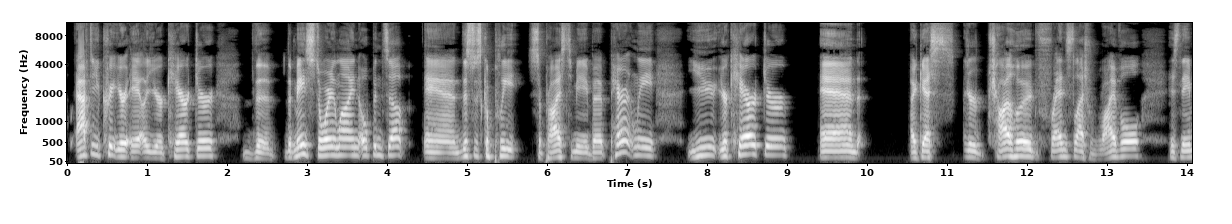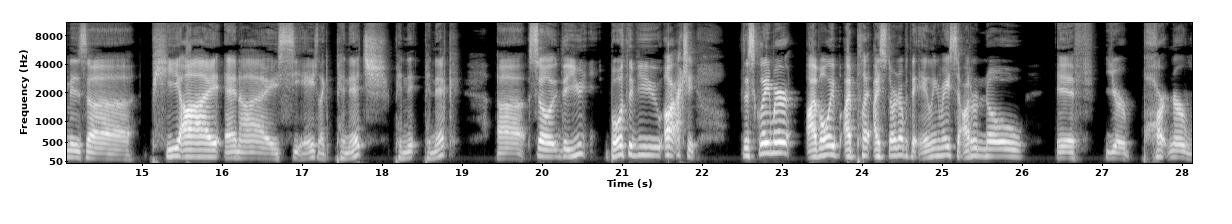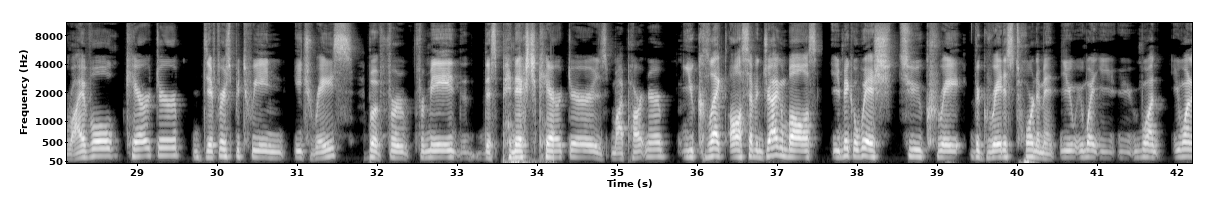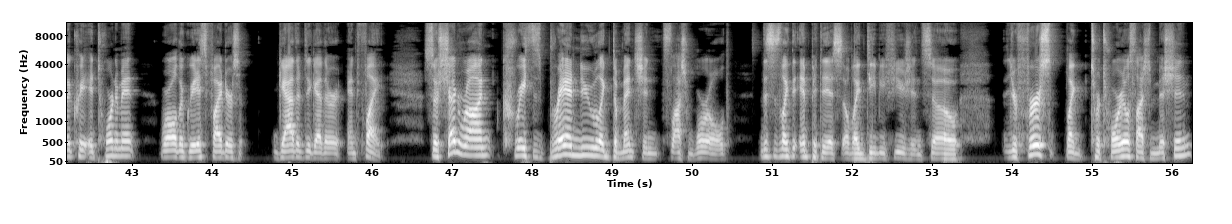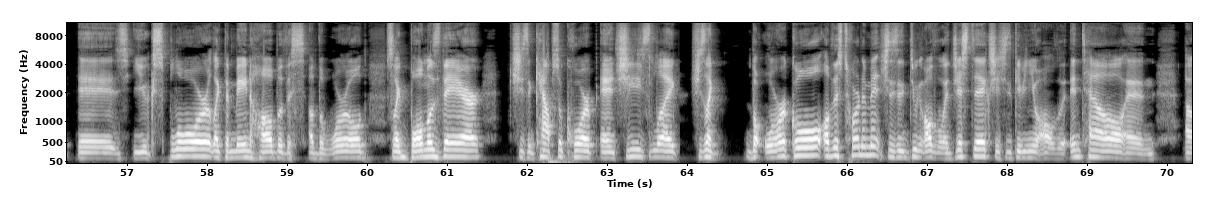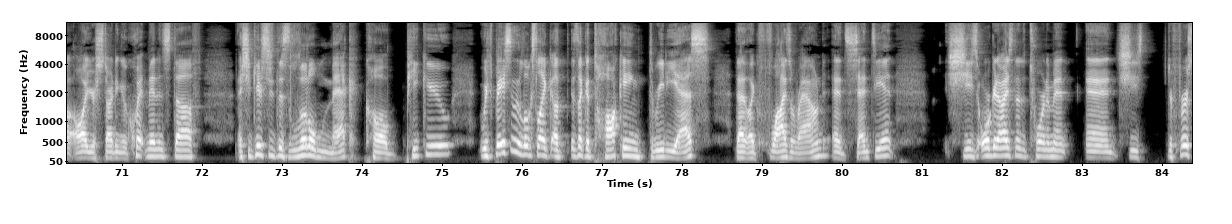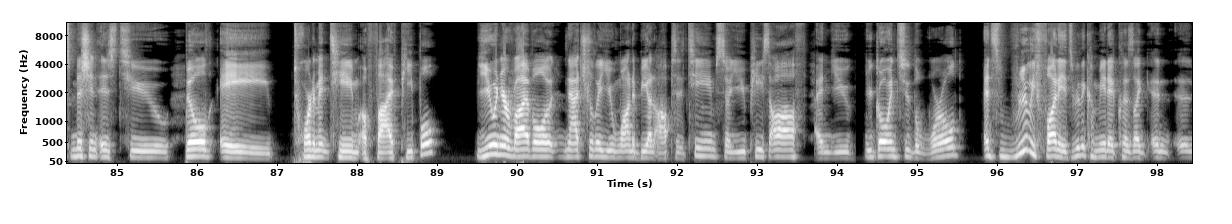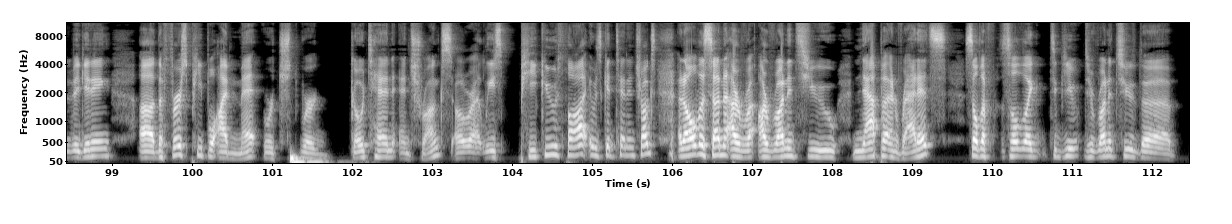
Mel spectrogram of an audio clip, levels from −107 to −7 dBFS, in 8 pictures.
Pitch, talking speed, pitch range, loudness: 155 Hz, 170 wpm, 140-175 Hz, -17 LUFS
